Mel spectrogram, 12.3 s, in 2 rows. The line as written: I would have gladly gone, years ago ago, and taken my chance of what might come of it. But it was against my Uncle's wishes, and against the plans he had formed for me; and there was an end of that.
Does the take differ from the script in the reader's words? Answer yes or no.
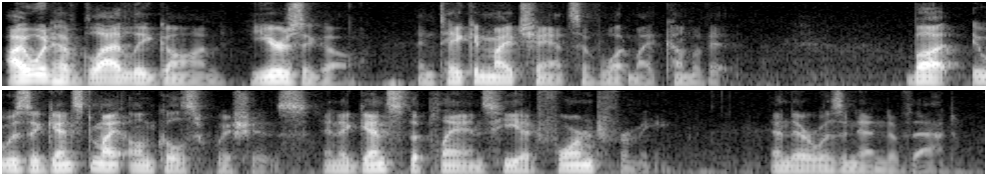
yes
